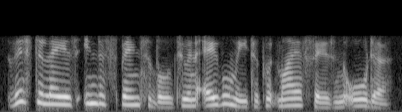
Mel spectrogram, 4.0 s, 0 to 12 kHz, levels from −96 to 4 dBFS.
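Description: From start to finish, the speech passes through the AMR narrowband mobile codec, the AMR-NB coder of 2G and 3G phone calls. The band is confined to a phone line, from 250 Hz to 3.6 kHz. Nothing above 3.8 kHz survives, so sibilants lose their edge. The codec rebuilds each sound from a vocal-tract model and a few pulses. At this rate the damage is plainly audible: a buzzy, synthetic tone, which fits a mid-rate mode near 10 kbps.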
